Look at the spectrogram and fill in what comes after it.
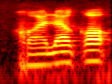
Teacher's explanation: اب قاف کو اور خا کو موٹا پڑھیں گے اور لام کو باریک پڑھیں گے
